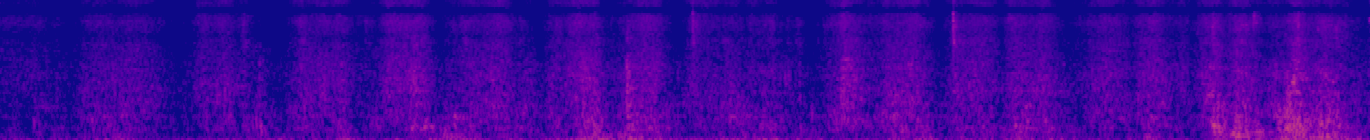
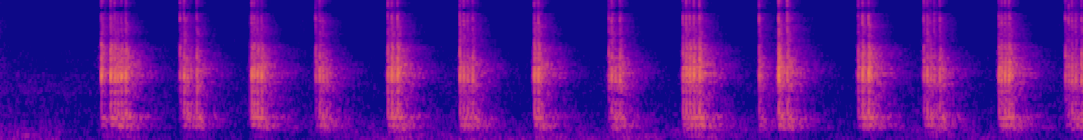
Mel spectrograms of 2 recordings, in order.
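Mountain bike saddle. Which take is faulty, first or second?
second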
